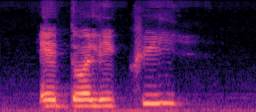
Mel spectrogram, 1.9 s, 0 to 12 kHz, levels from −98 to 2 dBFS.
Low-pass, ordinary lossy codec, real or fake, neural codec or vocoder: 10.8 kHz; Opus, 16 kbps; fake; vocoder, 44.1 kHz, 128 mel bands, Pupu-Vocoder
